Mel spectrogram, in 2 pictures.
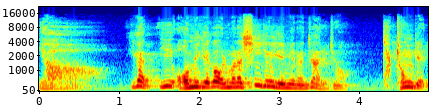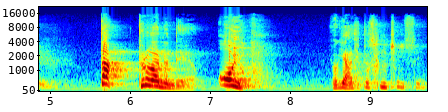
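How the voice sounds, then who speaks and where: Animated high-voiced pastor telling a story. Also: male voice, normal speed. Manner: lively, animated storytelling with sudden loud bursts and asides to the congregation. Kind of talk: sermon with storytelling.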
